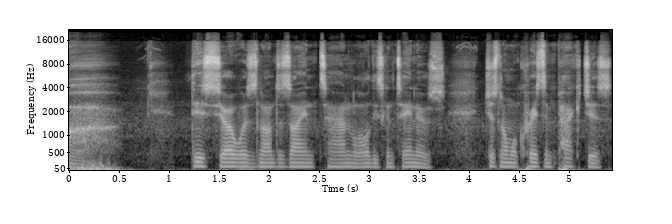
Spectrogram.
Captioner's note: sigh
